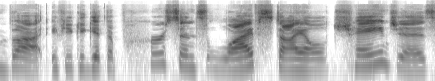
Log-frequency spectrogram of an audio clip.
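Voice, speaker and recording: Her fairly high, bright, sharp voice carries a Southern US accent, and the woman is recorded very cleanly, dry and close with no echo and a silent background. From US South, North Alabama. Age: 60s. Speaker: herbalist. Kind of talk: interview.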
